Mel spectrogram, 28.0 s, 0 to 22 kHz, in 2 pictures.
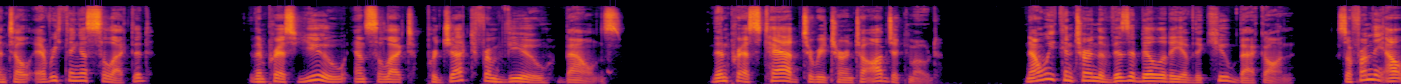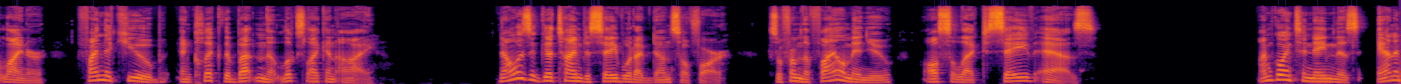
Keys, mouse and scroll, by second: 2.9 u, 7.5 Tab, 16.0 click, 22.3 click.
